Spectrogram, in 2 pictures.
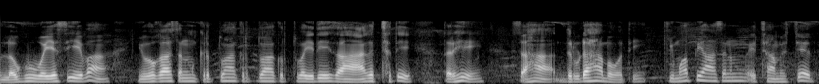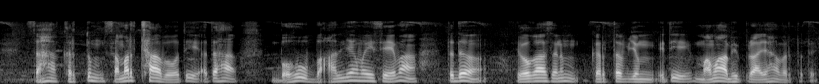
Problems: none marked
